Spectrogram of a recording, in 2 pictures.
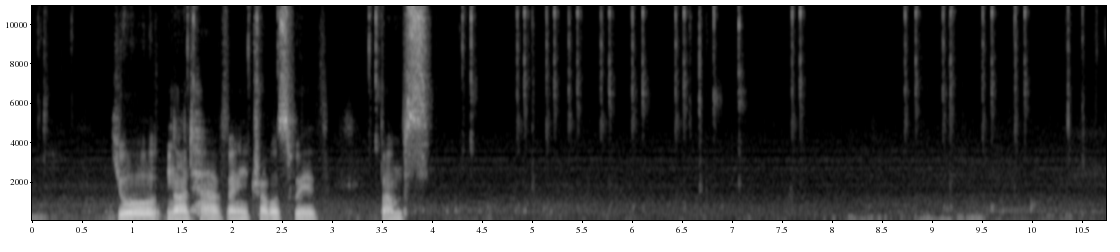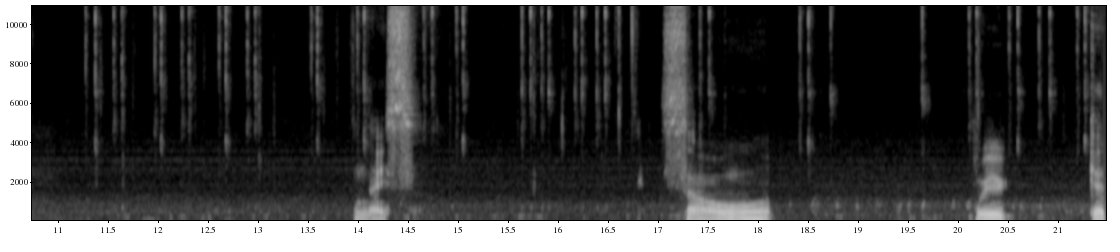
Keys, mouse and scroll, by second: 0.3 f, 1.4 ctrl+r, 2.7 g, 4.0 g, 6.8 f, 10.5 g, 11.7 g, 12.5 g, 13.2 g, 13.9 ctrl+r, 14.9 g, 16.8 f, 17.7 g, 20.5 g, 21.1 g.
